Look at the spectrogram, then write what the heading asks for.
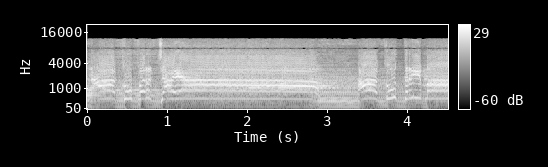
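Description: A church congregation shouts together in loud, overlapping bursts, a massed roar of voices that swells, dips briefly, then rises again.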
